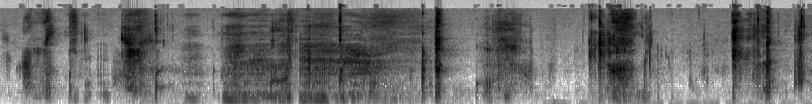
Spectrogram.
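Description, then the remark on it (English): A voice imitates, with the mouth, the wet, gelatinous squelching and slurping noise of a gelatinous flesh monster, fairly loud, in a run of irregular sloppy bursts with brief gaps, and no words spoken. “It's just like, it's like slurping all over the place.”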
